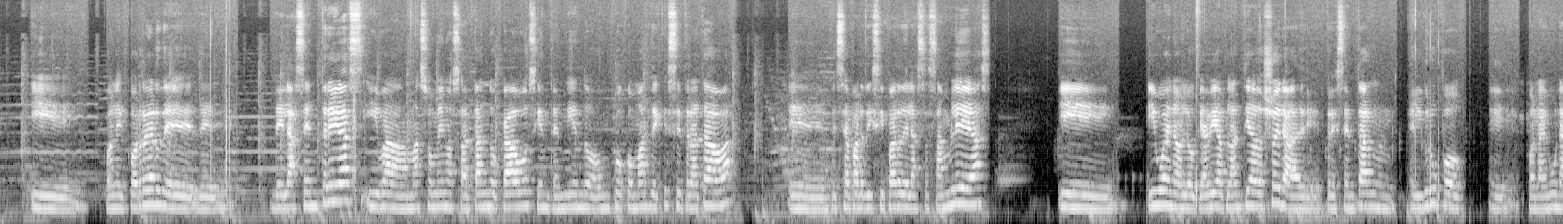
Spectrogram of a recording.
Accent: Santa Clara del Mar, Buenos Aires Province, Argentina; soy de Santa Clara del Mar.

